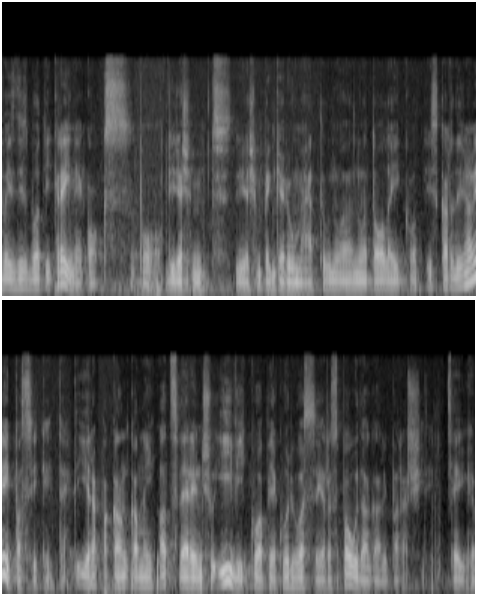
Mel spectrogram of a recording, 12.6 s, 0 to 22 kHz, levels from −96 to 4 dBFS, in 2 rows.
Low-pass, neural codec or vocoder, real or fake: 10.8 kHz; none; real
